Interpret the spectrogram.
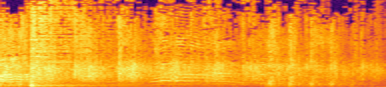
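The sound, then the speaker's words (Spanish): A crowd applauds in a steady, dense patter of clapping, mixed with voices calling out and a rising cheer; one sharp clap stands out near the start. “solo tienes ahora que aplaudir.”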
